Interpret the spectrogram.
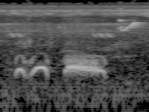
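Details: Spotted dove kept as a decoy for trapping, cooing: two short, soft, arched coos, then one longer, steady mid-pitched coo. A faint low rumble of background noise runs underneath.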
